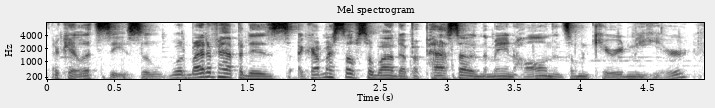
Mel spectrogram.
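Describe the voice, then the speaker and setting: Guy doing a confused earnest schoolboy from an anime game, thinking out loud, pitch moves around, faint music. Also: expressive, very fast, natural voice. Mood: bewildered, uneasy. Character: bewildered, earnest teenage schoolboy visual novel hero. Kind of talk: reading game dialogue in character.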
